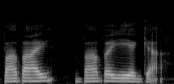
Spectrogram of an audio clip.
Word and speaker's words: Baba Yaga: And they say pronounced Baba Yaga.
